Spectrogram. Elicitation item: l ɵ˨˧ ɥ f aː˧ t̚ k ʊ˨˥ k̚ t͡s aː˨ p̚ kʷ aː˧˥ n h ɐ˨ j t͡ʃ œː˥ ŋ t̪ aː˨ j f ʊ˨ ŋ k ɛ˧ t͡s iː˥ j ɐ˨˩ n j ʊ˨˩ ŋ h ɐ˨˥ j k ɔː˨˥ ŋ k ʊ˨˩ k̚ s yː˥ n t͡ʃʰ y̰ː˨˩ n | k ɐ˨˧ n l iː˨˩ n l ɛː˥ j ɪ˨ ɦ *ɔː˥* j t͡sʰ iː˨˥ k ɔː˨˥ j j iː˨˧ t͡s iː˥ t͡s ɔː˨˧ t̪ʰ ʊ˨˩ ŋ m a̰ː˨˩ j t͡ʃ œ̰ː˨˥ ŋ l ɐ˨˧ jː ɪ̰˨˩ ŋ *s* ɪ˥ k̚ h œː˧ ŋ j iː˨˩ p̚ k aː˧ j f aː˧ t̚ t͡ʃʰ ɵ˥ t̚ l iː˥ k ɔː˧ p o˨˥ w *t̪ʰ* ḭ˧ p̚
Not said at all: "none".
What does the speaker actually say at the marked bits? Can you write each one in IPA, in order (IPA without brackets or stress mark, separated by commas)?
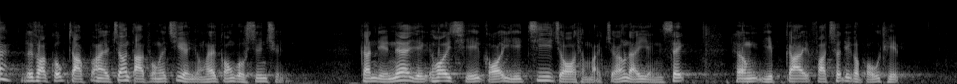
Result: ɔː˥, s, t̪ʰ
